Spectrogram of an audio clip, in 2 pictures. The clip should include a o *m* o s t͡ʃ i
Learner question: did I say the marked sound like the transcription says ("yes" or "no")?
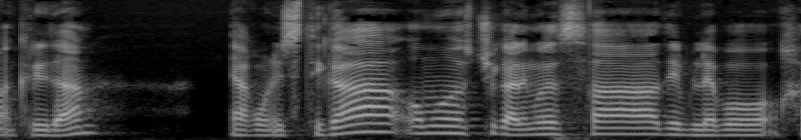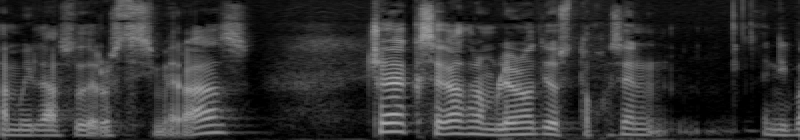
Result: yes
